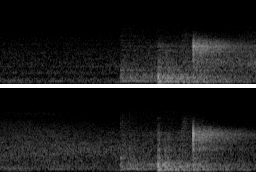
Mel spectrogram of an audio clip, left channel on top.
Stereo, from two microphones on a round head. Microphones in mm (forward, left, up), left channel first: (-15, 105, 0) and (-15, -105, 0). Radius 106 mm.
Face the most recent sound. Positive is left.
turn(degrees=-45)  # may be behind; listen again after turning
